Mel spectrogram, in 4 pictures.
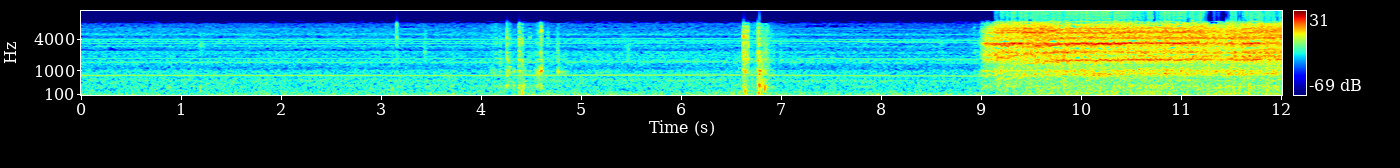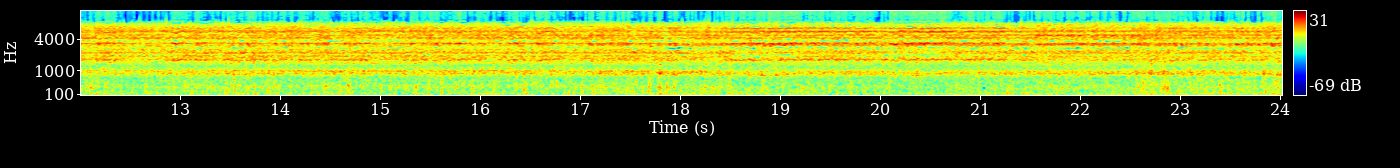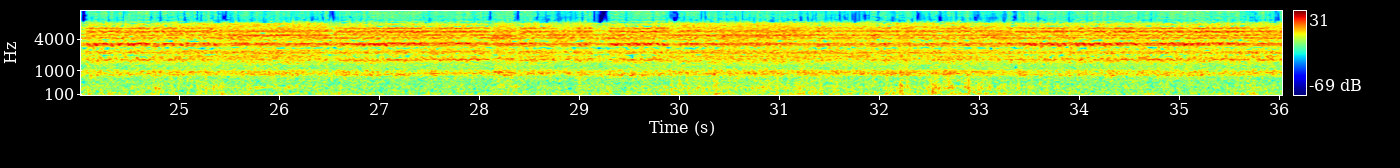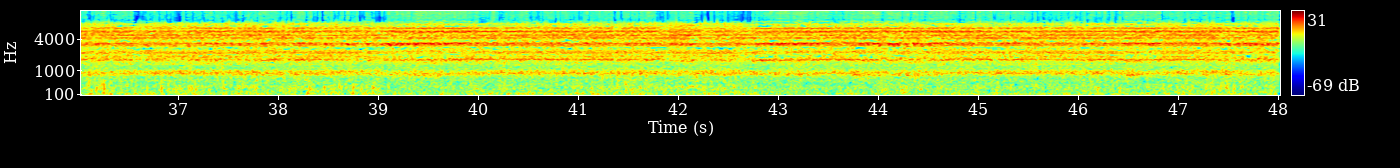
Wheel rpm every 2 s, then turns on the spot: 0, 0, 0, 0, 50, 220, 230, 230, 230, 230, 230, 230, 220, 220, 230, 220, 230, 220, 230, 230, 230, 230, 220, 230.
none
